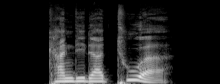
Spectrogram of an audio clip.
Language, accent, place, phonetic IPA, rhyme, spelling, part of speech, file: German, Germany, Berlin, [kandidaˈtuːɐ̯], -uːɐ̯, Kandidatur, noun, De-Kandidatur.ogg
- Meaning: candidacy, candidature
